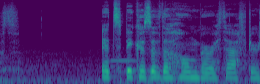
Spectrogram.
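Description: A woman speaks calmly in reply.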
